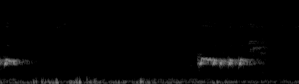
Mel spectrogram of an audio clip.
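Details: Zebra dove of local stock (perkutut), 'bedah karang' song style: the tail of one rolling coo, then after a gap a half-second burst of rapid beaded notes ending with a faint rising note, above low-pitched background rumble.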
